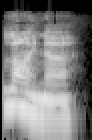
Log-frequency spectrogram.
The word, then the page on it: liner: British English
